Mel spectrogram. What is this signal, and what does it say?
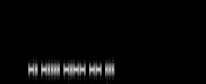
Morse code, heard as a keyed tone, about 77 wpm, 700 Hz. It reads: N6YMS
